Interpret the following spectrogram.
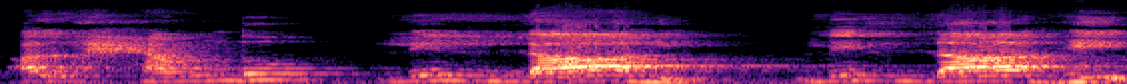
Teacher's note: تو اللہ کا لام باریک پڑھا جائے گا۔ تو کیونکہ اللہ کا لام یہ ہے، اس سے پہلے والا جو لام ہے اس کے نیچے زیر ہے، اس لیے ہم یہاں اللہ کا لام باریک پڑھیں گے۔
